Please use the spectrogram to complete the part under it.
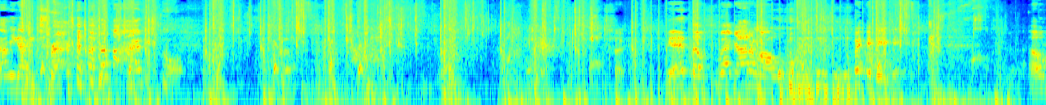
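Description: Zombies snarl and growl up close.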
